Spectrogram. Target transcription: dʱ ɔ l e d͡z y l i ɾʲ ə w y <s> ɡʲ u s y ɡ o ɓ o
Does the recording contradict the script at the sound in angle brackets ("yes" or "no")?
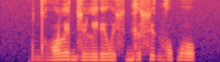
no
